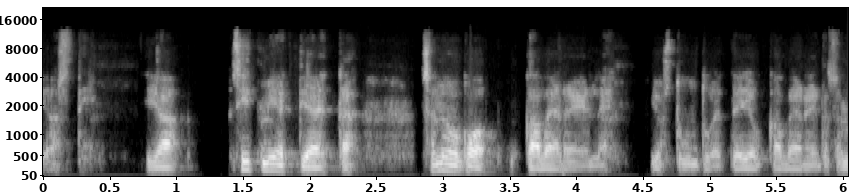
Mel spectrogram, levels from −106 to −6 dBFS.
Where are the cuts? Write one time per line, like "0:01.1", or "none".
none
